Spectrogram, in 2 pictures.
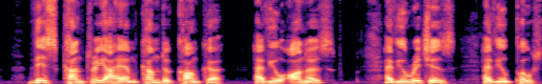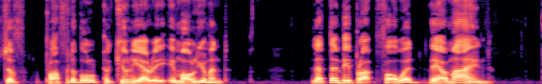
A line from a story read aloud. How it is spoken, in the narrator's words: Micawber firmly say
